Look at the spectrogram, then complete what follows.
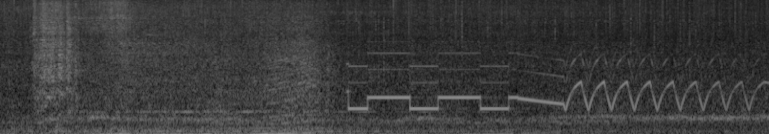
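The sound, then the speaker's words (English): Over a steady rumble of road traffic, an emergency siren starts up with a two-tone hi-lo pattern, then switches to a fast, repeating yelp that stays fairly loud to the end. “No one moved until the sound of the siren could no longer be heard, and even then, no one was anxious to start their cars.”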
